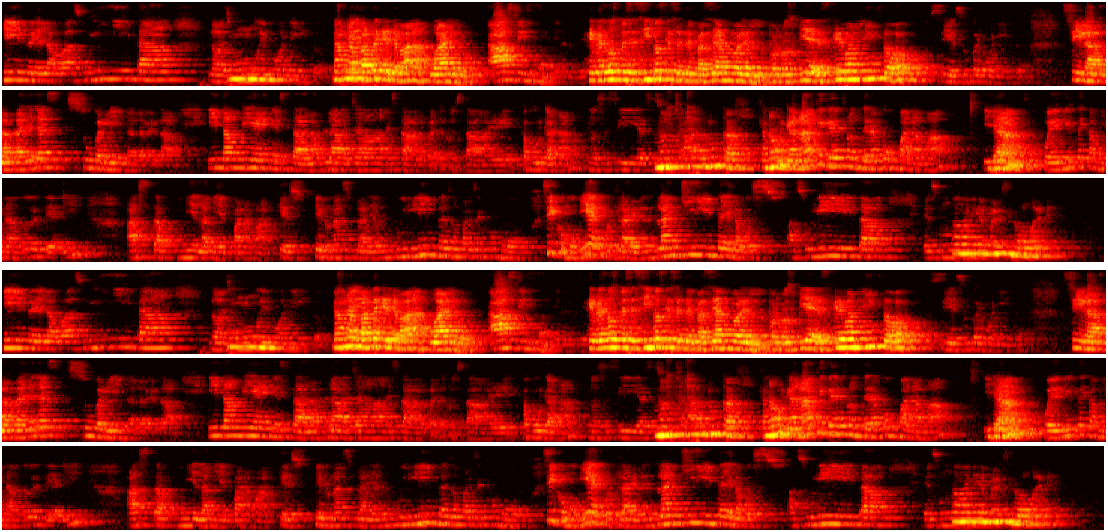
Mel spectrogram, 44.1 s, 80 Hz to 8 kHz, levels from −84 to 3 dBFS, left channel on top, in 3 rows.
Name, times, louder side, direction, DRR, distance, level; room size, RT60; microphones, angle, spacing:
voice 1, 0.0-4.0 4.4-4.9 6.5-7.9 8.2-8.8 11.3-11.6 12.4-23.3 23.7-24.2 24.5-27.3 27.8-28.2 28.6-43.5, equal, 65° left, -3 dB, 0.6 m, -38 dB
voice 2, 3.0-3.6 4.4-6.2 7.8-12.1 23.4-24.5 24.9-25.1 27.9-28.2 42.1-43.2, right 1 dB, 15° right, -6 dB, 0.6 m, -25 dB
2.5 x 2.2 x 2.2 m, 1.1 s
head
